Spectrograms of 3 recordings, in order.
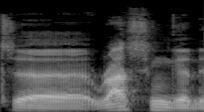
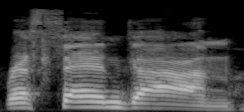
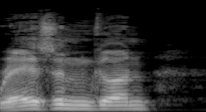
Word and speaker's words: Rasengan: Rasengan. – See, the way they pronounce it, it sounds like they're saying raisin gun.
